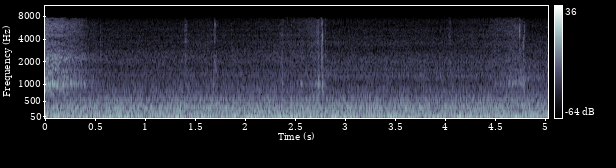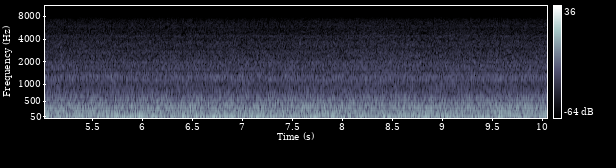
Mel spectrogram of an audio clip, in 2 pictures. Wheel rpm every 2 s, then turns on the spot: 20, 0, 0, 0, 0.
none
